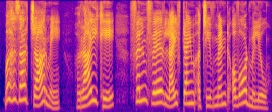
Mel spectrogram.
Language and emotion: Sindhi, neutral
